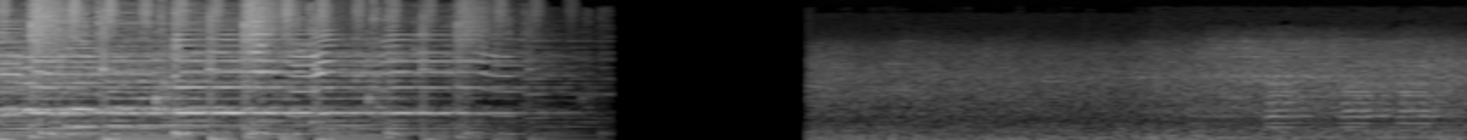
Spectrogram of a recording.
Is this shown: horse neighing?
no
